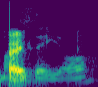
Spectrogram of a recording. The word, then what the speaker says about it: Maceió: mission, which I didn't know Say how to that again for pronounce when I me. received it, but I know now. So I Okay. served in Maceió.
